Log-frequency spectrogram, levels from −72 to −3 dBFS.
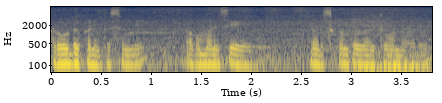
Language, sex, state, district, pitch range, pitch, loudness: Telugu, male, Andhra Pradesh, Srikakulam, 105-115 Hz, 110 Hz, -19 LUFS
